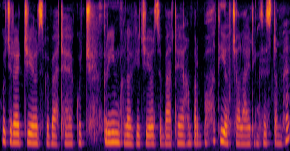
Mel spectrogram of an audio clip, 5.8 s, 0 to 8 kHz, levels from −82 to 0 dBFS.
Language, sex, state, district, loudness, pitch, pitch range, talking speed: Hindi, female, Bihar, Patna, -21 LUFS, 170 Hz, 165-185 Hz, 225 wpm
